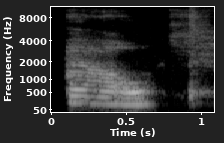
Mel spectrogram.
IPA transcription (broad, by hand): aʊ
